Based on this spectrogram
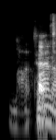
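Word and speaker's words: Martín: How do you pronounce the Spanish Martin? – Martin. I would say, yeah.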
